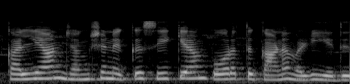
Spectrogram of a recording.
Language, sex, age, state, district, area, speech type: Tamil, female, 18-30, Tamil Nadu, Mayiladuthurai, rural, read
